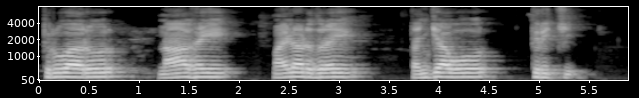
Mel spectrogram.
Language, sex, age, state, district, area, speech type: Tamil, male, 60+, Tamil Nadu, Nagapattinam, rural, spontaneous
